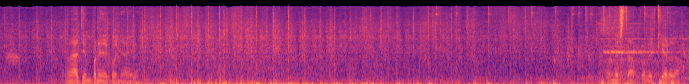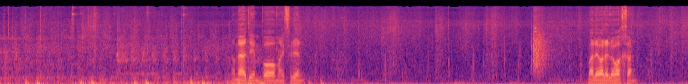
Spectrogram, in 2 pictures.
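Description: A young man talks calmly into a microphone.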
